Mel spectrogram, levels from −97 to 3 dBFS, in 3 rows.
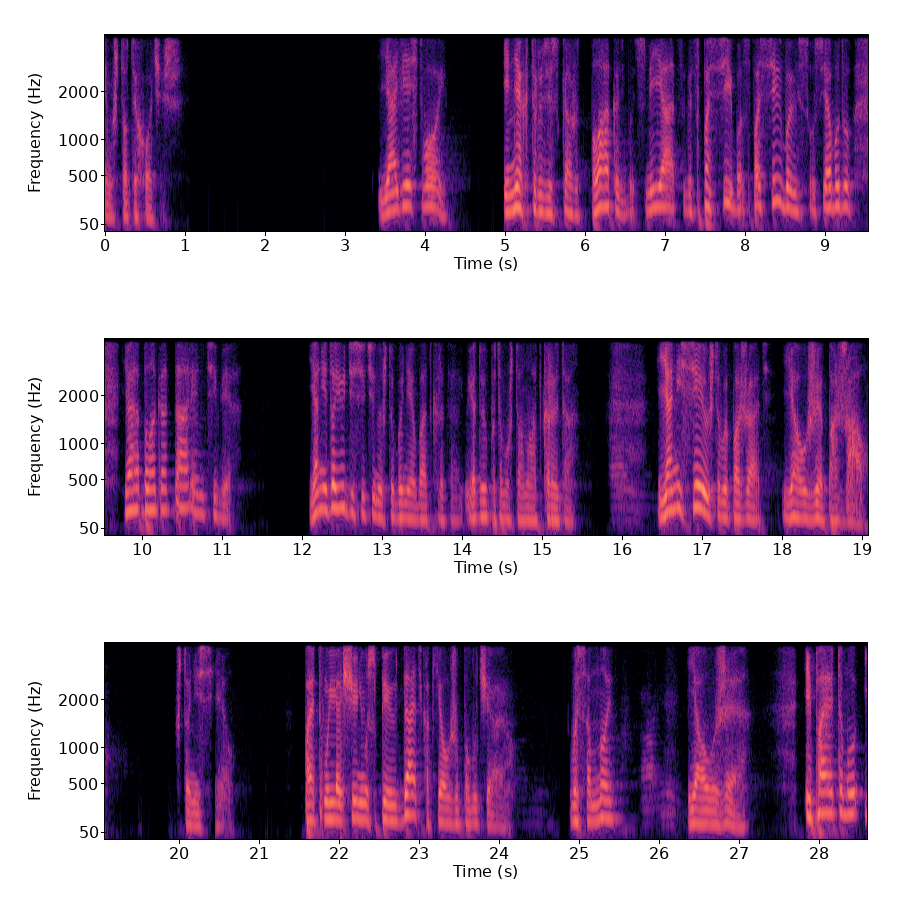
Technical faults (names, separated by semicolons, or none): burst of packet loss; repeated packet loss (robotic sound)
